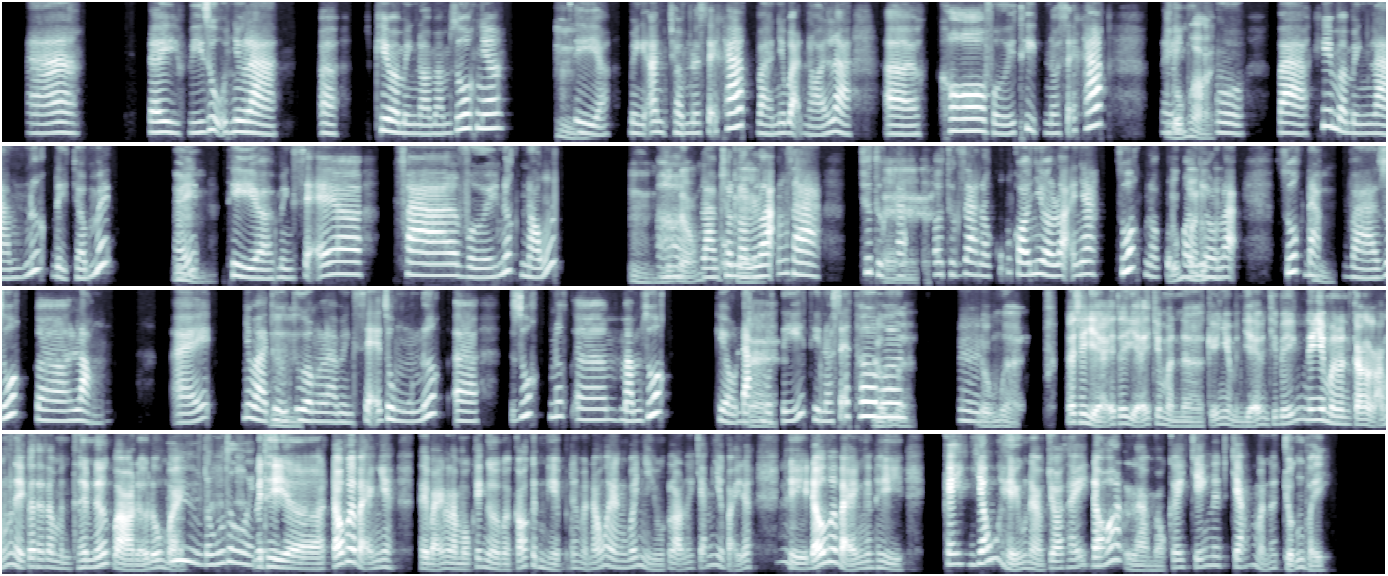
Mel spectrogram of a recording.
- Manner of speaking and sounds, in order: tapping; other background noise
- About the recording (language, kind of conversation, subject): Vietnamese, podcast, Bạn có bí quyết nào để pha nước chấm ngon không?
